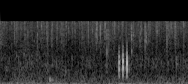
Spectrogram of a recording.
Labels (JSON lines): {"label": "biophony", "recorder": "SoundTrap 500"}
{"label": "biophony, damselfish", "recorder": "SoundTrap 500"}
